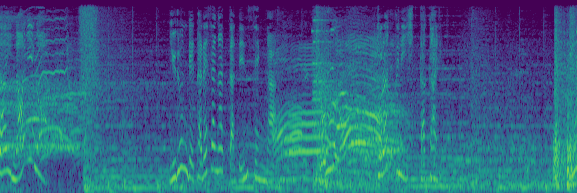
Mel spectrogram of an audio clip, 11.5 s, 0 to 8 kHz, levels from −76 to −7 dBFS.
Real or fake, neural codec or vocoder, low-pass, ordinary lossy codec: real; none; 7.2 kHz; none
